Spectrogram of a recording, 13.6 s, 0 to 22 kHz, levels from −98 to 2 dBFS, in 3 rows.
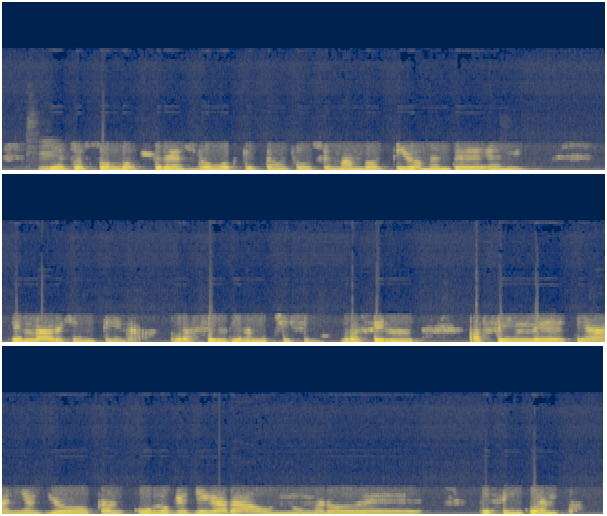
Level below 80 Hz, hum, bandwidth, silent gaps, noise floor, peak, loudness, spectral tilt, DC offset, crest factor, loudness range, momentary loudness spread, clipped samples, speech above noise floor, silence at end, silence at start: -52 dBFS; none; 5.4 kHz; none; -43 dBFS; 0 dBFS; -16 LUFS; -8.5 dB/octave; under 0.1%; 16 dB; 2 LU; 8 LU; under 0.1%; 27 dB; 0.15 s; 0.05 s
